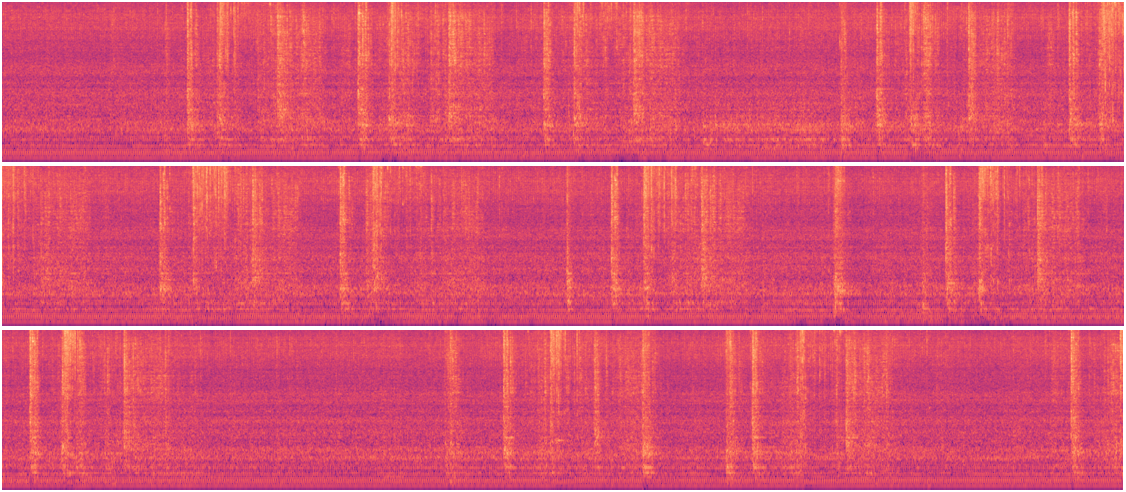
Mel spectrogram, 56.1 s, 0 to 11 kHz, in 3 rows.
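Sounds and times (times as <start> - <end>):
small engine running: 0.0 - 56.0
wood knocking and cracking: 3.1 - 7.8, 9.0 - 11.9, 17.4 - 19.8, 21.3 - 23.4, 24.3 - 26.7, 28.2 - 30.6, 34.1 - 36.4, 37.8 - 39.6, 45.8 - 48.4, 49.5 - 52.4.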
